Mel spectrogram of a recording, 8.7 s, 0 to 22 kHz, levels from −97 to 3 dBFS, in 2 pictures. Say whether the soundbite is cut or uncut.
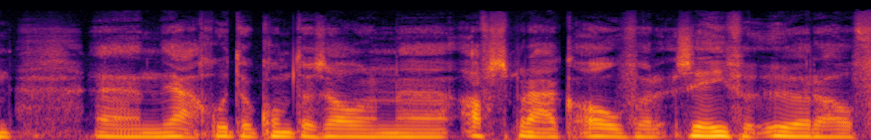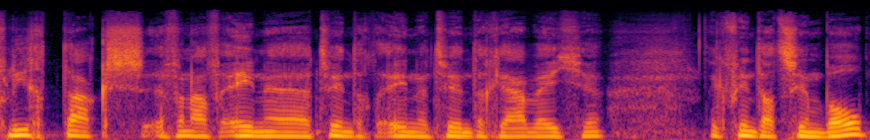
uncut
